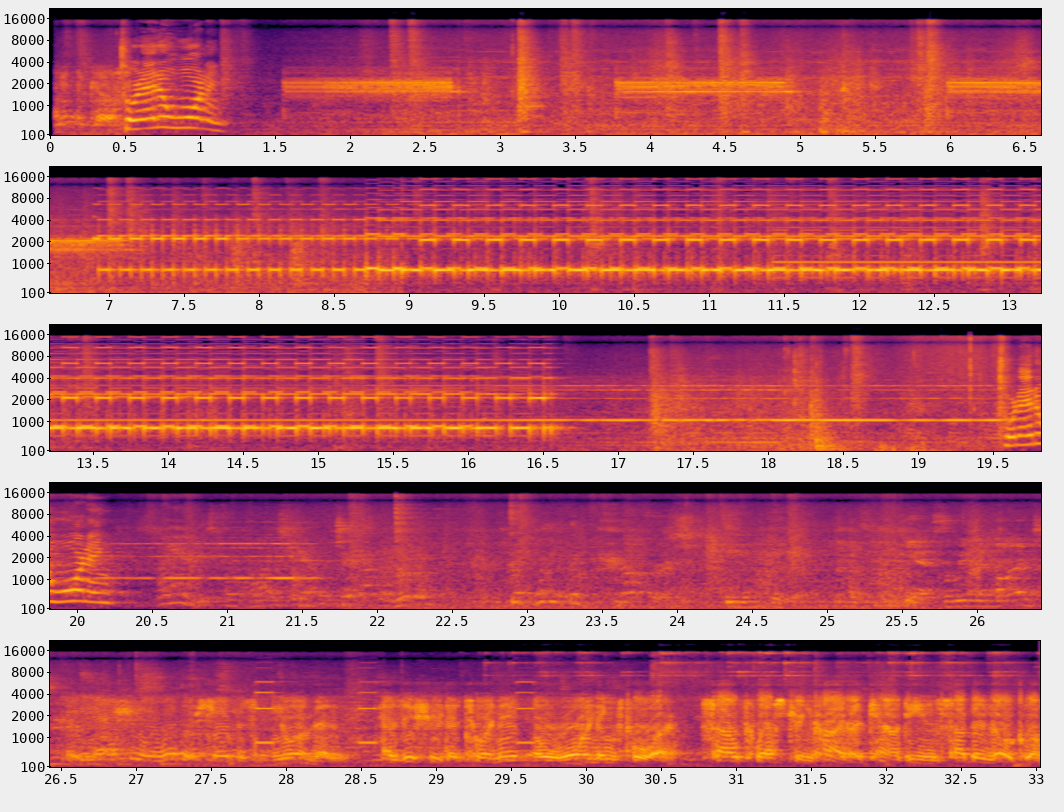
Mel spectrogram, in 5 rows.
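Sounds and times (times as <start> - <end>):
harsh dual-tone alert signal: 1.6 - 2.9, 3.8 - 21.8, 26.7 - 33.0
second steady tone: 16.4 - 21.7
warbling data bursts: 27.7 - 33.0.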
